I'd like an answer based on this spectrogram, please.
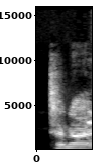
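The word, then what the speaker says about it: T'Nia: Tanaya And Miller, yeah. Tanai Miller, thank you.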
